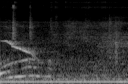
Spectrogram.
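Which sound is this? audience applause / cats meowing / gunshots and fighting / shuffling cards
cats meowing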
